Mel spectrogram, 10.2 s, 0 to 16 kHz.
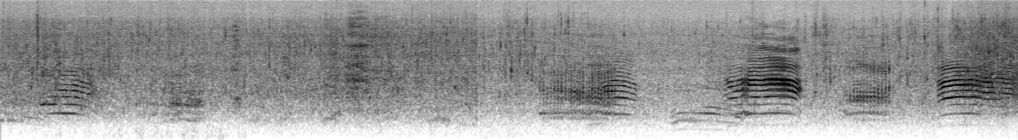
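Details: South American sea lion (Otaria flavescens) colony at Huiro on Costa de Corral, about 40 km south of Valdivia, Chile, recorded from rocky shoals about 30 m across the surf; repeated harmonic bleats over steady surf, audible from 1 km away.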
